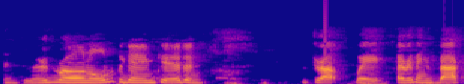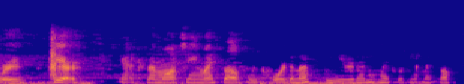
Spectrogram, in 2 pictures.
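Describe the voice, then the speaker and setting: A woman with a slightly husky voice casually reading a picture book aloud, rambling into playful, mock-dramatic chatty asides on a laptop microphone. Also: lowish voice, fairly even intonation, moderate pace. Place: at home, close to a laptop on a bed. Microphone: laptop webcam microphone. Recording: muffled lo-fi laptop webcam audio.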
